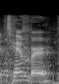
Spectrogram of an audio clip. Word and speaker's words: timbre: Timbre. Okay, I was like, my timbre. – How do you pronounce it? – Timbre. – It's timbre. – T-B-R-E.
